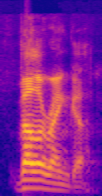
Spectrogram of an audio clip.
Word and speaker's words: Vålerenga: Give me the pronunciation so I don't screw it up on the recap screen. Vålerenga? Vålerenga.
